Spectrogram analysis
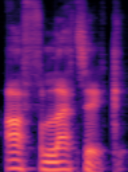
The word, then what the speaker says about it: Athlytic: But I've gone and got myself an app called Athletic. It's spelled differently.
